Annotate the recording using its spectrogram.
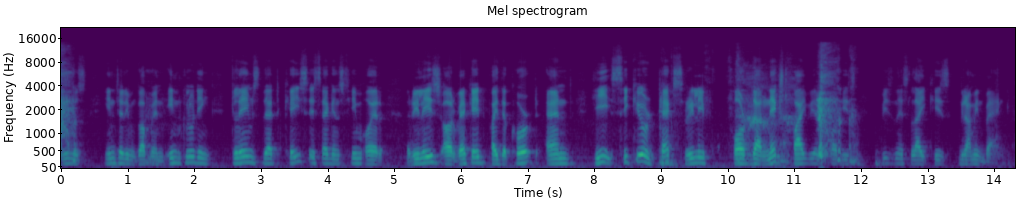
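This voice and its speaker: Hoarse reporter asking formal questions. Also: male voice, medium pitch, slight background noise. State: hoarse, lost voice. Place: briefing room.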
